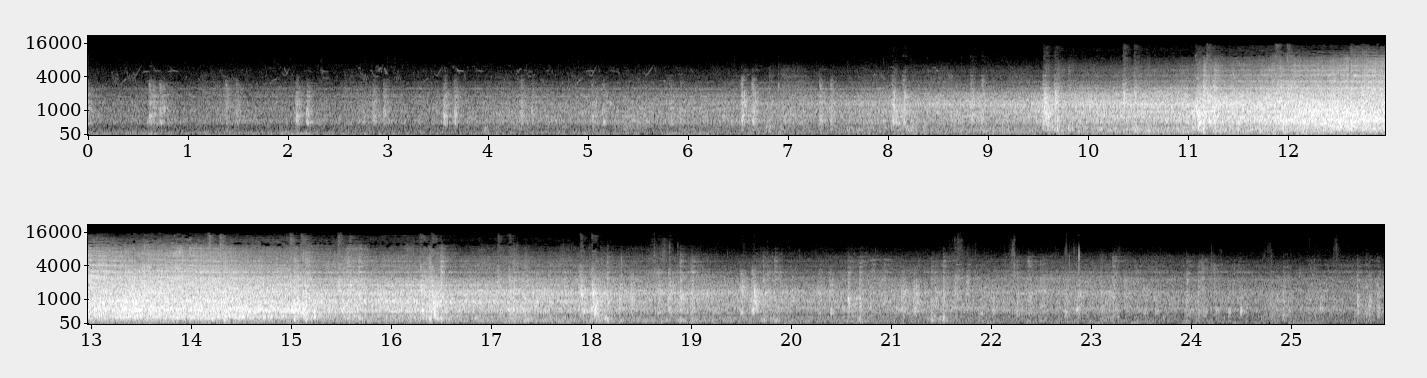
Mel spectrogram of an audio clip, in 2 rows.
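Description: Flower 2000 diesel railcar passing by: regular wheel clicks over the rail joints at first, then its engine and wheel noise swell loud as it goes past about halfway through and fade away as it runs off.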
